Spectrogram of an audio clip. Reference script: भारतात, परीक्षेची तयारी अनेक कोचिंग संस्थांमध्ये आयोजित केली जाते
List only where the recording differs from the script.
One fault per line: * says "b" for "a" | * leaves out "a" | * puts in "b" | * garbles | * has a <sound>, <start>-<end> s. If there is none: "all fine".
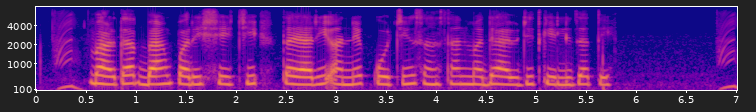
* puts in "बँक"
